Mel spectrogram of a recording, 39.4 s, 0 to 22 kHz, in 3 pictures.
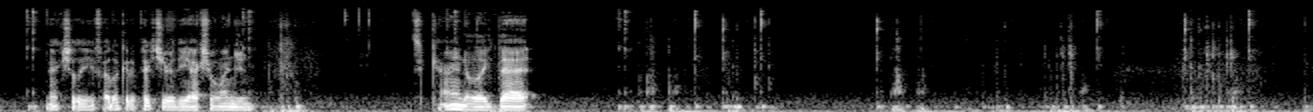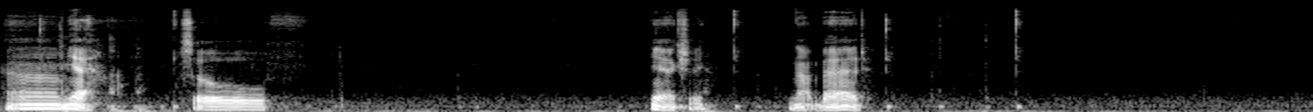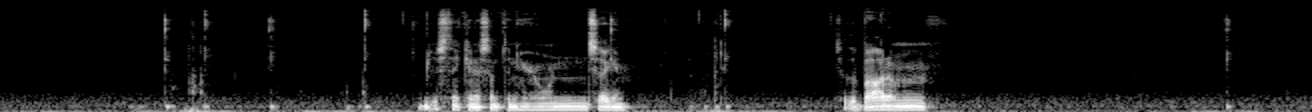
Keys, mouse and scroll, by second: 2.6 g, 4.8 s, 6.9 click, 7.2 Tab, 7.5-8.7 drag, 9.9 Tab, 10.4 a, 10.6 a, 10.9 middle click, 11.8 Tab, 12.0 a, 12.2 a, 12.4-13.5 middle drag, 14.8-19.9 middle drag, 20.4-21.9 middle drag, 23.2-27.8 middle drag, 28.2 middle click, 29.8-32.3 middle drag, 33.4-38.4 middle drag.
